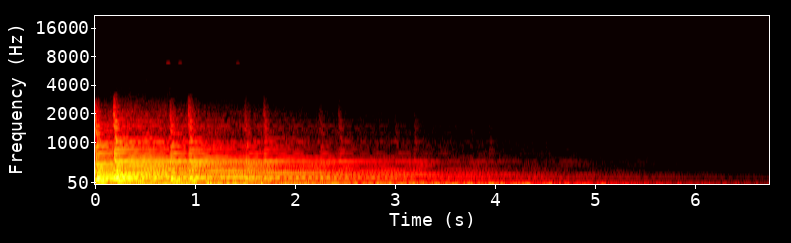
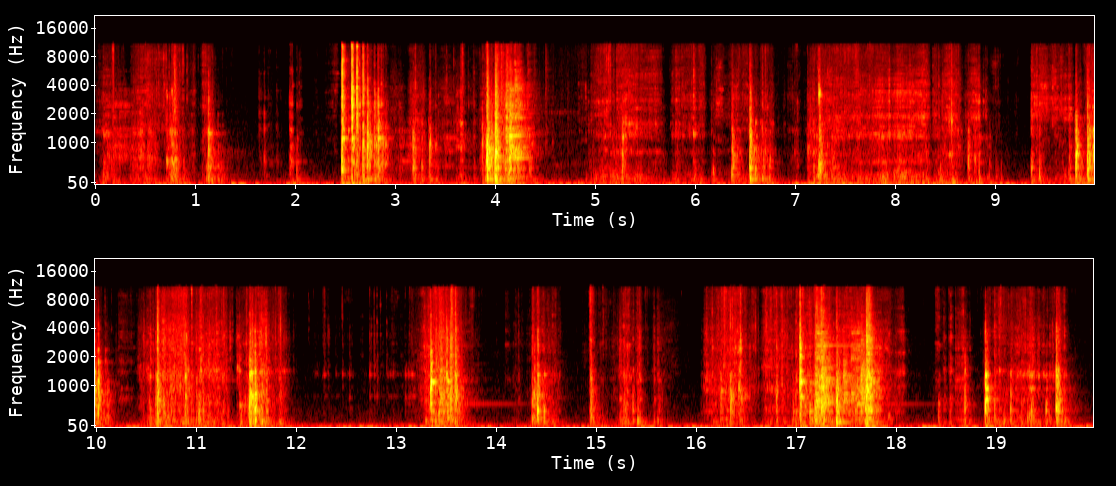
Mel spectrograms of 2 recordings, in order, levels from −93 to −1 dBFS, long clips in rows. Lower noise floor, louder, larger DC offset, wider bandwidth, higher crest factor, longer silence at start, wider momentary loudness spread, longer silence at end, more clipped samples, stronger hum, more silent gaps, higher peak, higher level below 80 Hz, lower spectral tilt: first, -75 dBFS vs -56 dBFS; about the same, -29 LUFS vs -29 LUFS; neither; second, 2.6 kHz vs 11.5 kHz; second, 22 dB vs 32 dB; about the same, 0 s vs 0.05 s; first, 26 LU vs 23 LU; first, 2.2 s vs 0 s; neither; neither; neither; second, -10 dBFS vs 0 dBFS; first, -44 dBFS vs -54 dBFS; first, -13 dB/octave vs -2.5 dB/octave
